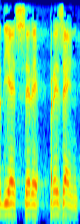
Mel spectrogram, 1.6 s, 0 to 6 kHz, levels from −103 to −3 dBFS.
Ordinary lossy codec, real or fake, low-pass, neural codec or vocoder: none; real; 5.4 kHz; none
